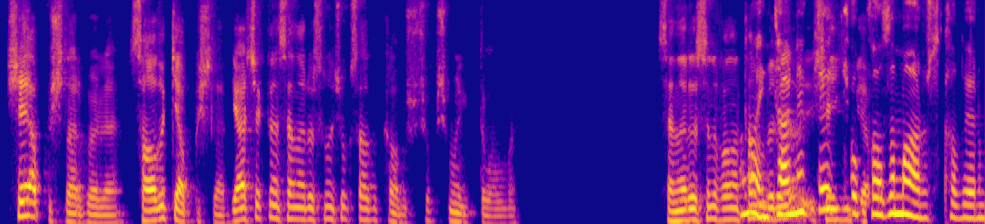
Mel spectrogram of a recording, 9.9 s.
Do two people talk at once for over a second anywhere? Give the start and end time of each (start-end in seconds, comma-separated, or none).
7.4-8.7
